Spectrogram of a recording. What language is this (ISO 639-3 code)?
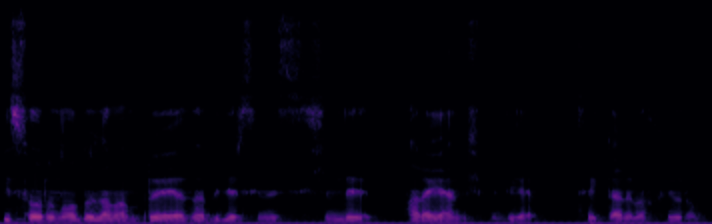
tur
